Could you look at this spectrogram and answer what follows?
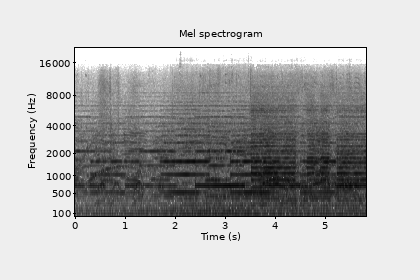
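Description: A police escort siren wails loudly and close by on a Seattle street, its rising and falling tones cycling over traffic rumble and a horn toot, with people talking nearby.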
